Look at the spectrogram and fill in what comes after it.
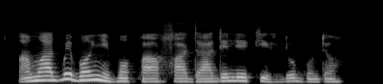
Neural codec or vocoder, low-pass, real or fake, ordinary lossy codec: codec, 16 kHz, 2 kbps, X-Codec, WavLM features, trained on Multilingual LibriSpeech; none; fake; none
